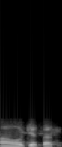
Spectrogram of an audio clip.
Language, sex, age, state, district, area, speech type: Tamil, male, 18-30, Tamil Nadu, Thanjavur, rural, conversation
